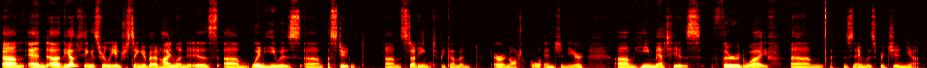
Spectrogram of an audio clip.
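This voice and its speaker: A woman's voice: deep voice, normal speed. A woman co-hosting a podcast, chatting casually and explaining things with hesitant phrasing. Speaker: podcast co-host. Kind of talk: casual review chat.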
